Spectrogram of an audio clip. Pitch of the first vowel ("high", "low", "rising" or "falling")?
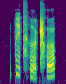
falling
